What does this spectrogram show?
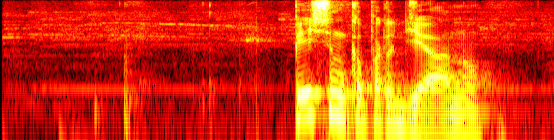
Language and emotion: Russian, neutral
